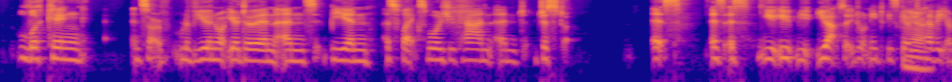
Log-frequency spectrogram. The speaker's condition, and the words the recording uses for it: Stuttering. You might have been able to tell, like, from listening to this podcast that I do have I've got a stammer, and it's been quite bad the last few months.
